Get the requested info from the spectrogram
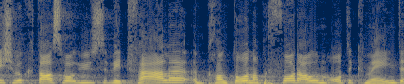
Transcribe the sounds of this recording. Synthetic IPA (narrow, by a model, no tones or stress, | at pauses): ɪʃʋʏkʰə̥χd̥ɑːsʋoyːsʋɪtfæːləʔəmkʰɑntoːnɑbəɾfɔɾɑləmɔd̥əkmɛɪndə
